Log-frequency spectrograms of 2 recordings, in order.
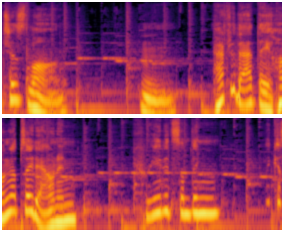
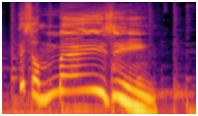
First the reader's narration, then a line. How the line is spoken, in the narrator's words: shouted Jem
